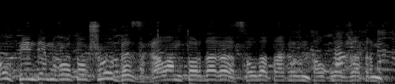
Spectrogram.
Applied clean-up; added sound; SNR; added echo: none; none; none; reverberation time 1.8 s.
